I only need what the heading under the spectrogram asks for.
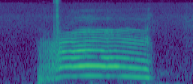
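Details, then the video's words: A pet female cat lets out a single sustained scream of about one and a half seconds, harsh at onset, then a clear, even, harmonic tone sliding a little lower at the end, in an otherwise quiet room. "Mi gatita gritando"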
